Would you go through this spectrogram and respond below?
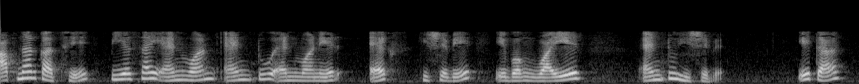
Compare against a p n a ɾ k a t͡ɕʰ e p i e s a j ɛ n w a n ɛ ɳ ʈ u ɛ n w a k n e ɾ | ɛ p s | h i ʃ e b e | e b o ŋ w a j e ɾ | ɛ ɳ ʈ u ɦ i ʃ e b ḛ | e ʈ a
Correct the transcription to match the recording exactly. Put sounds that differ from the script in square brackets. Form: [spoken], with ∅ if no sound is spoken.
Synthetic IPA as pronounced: a p n a ɾ k a t͡ɕʰ e p i e s a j ɛ n w a n ɛ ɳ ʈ u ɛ n w a [∅] n e ɾ | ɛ [k] s | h i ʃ e b e | e b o ŋ w a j e ɾ | ɛ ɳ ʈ u ɦ i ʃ e b ḛ | e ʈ a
